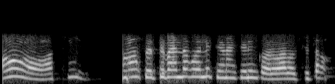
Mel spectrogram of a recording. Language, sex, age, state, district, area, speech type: Odia, female, 45-60, Odisha, Angul, rural, conversation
